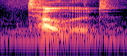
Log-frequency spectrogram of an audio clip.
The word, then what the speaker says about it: Talmud: Talmud, yeah.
